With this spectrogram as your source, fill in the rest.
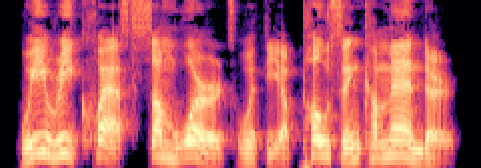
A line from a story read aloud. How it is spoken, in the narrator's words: A scout shouted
